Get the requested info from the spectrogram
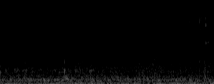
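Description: A pen writing a word by hand on lined notebook paper, with faint scratching strokes.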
